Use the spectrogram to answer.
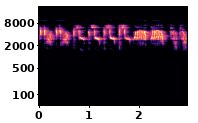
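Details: Song of the plumbeous seedeater, clear and free of noise: a continuous stream of quick, varied chirps and warbled slurs, some buzzy and some whistled, about three notes per second.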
